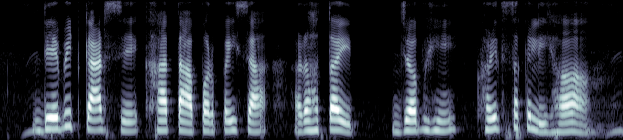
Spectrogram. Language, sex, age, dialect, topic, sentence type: Magahi, female, 25-30, Western, banking, question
